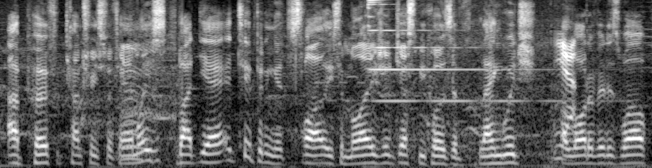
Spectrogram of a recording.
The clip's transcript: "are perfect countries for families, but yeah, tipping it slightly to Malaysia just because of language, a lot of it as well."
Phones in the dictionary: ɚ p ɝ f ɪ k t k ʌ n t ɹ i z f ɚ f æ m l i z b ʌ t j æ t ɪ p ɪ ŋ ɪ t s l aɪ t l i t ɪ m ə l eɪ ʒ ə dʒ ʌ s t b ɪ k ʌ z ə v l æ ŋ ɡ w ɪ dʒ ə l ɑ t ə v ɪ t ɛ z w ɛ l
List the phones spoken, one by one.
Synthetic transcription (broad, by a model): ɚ p ɝ f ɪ k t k ʌ n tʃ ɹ i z f ɚ f æ m l i z b ʌ t j æ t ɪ p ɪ ŋ ɪ t s l aɪ t l i t ɪ m ə l eɪ ʒ ə dʒ ʌ s b ɪ k ʌ z ə v l æ ŋ ɡ w ɪ dʒ ə l ɑ t ə v ɪ t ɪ z w ɛ l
